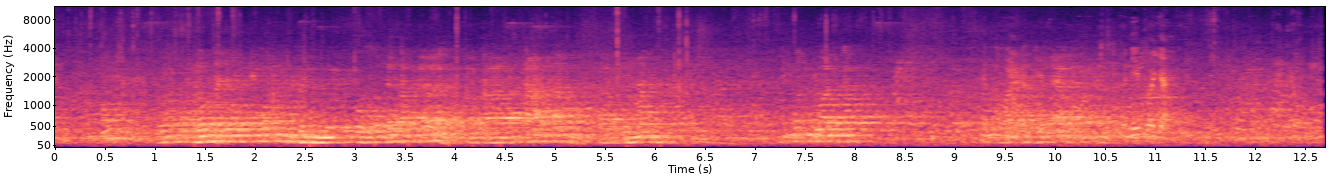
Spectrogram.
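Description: A group of men chant together in low, steady voices.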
